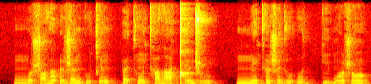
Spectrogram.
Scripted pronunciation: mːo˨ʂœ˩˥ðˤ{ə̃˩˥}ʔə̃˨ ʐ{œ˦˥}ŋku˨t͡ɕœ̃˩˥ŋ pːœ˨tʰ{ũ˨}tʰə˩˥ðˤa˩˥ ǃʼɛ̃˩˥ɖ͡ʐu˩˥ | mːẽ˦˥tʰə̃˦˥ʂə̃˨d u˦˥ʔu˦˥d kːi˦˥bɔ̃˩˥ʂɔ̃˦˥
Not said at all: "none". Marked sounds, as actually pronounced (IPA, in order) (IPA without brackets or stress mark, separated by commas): ə̃˩˥, œ˦˥, ũ˦˥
